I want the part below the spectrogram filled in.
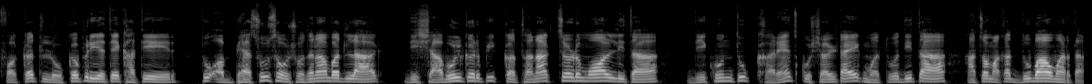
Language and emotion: Goan Konkani, disgusted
